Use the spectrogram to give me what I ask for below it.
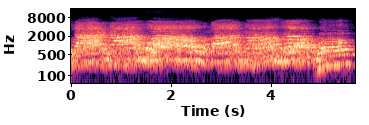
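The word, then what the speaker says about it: واو: নাম ওয়াও তার নাম ওয়াও উচ্চারণ কেমন হবে ওয়াও উচ্চারণ করতে হবে ওয়াও দুই ঠোঁটের মাঝের ফাঁক হতে আদায় হবে ওয়াও দুই ঠোঁটের মাঝে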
